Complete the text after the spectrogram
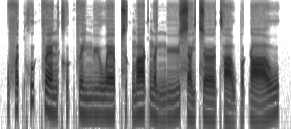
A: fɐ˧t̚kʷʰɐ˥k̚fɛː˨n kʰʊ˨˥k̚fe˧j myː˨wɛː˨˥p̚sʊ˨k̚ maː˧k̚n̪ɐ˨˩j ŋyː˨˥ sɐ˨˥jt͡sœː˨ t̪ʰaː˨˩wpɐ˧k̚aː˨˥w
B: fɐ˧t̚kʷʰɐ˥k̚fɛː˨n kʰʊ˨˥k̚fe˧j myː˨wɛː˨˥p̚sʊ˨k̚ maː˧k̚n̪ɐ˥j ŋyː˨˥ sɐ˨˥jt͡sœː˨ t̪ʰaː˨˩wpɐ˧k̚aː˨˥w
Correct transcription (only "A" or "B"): A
